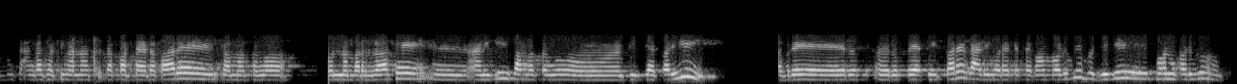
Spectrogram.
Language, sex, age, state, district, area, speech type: Odia, female, 30-45, Odisha, Nayagarh, rural, conversation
